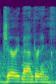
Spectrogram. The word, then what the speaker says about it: gerrymandering: I was learn I learned how to pronounce that correctly. Is is uh the legislator from Massachusetts who uh gave rise to the word gerrymandering which is how we say it. His name was Gary.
